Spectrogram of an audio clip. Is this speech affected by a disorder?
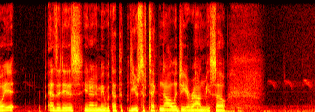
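No.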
